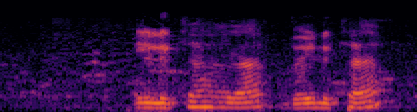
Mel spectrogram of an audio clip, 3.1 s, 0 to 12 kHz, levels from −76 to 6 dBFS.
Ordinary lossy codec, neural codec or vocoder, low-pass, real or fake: Opus, 16 kbps; none; 7.2 kHz; real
